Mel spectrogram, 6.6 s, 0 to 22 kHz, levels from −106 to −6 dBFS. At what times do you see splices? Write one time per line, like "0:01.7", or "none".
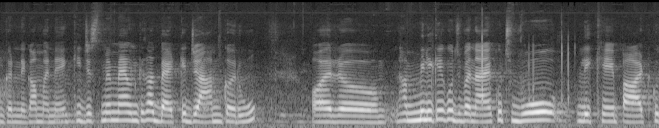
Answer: none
